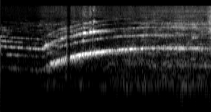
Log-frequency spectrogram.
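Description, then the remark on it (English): A passing fire truck's siren wails, sweeping sharply upward in pitch and then holding a loud, steady high tone with a bright, layered ring. Faint background noise sits underneath, and no one speaks. “The fire truck about to go by.”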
